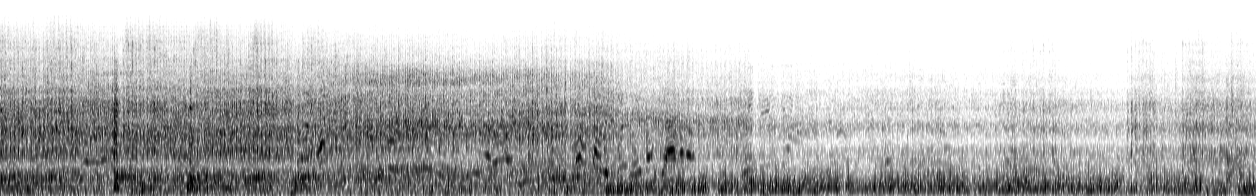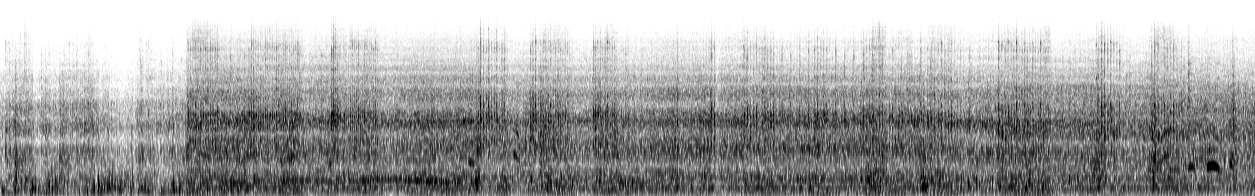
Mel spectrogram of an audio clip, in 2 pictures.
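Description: Farm tractor's diesel engine running under load as the tractor tries to pull itself and its cultivator out of mud, with men's voices over it. The sound changes abruptly about two-thirds of the way in.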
